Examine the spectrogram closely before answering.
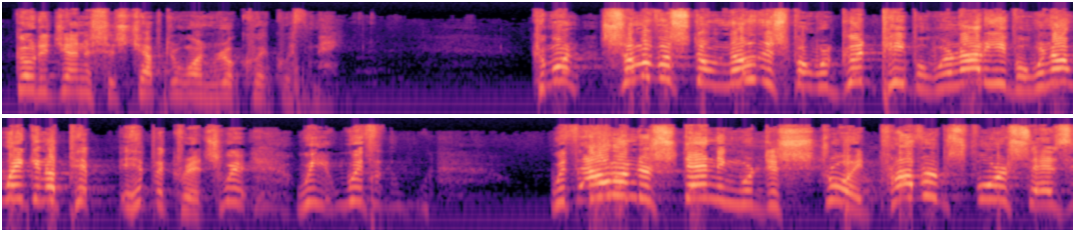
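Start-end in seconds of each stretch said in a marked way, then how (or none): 3.3-12.2 loud, driving preacher's build; full-force preaching. Acted. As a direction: preach it hard to the back row.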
